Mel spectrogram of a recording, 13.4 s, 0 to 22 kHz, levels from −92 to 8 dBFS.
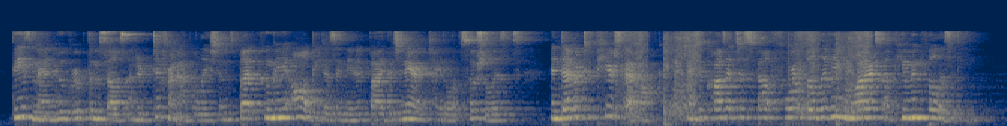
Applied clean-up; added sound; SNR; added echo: none; Writing; 9 dB; reverberation time 0.9 s.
